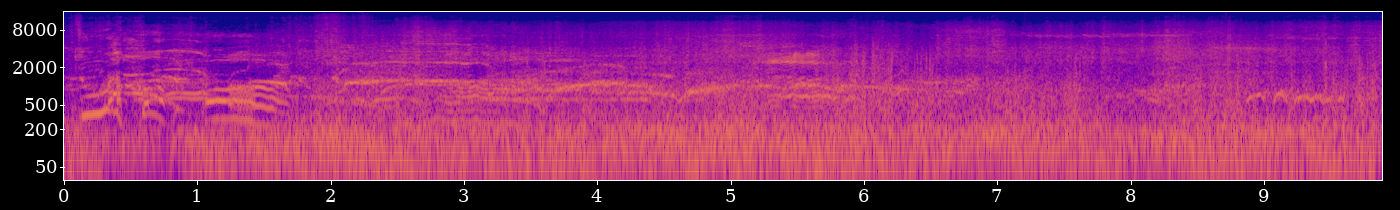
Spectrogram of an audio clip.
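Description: A roller coaster rumbles and rattles along its track.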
